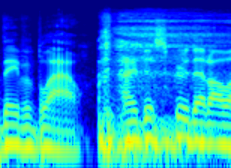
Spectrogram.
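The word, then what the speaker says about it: David Blough: I forget who made this tweet, but David Blau is how you pronounce it.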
